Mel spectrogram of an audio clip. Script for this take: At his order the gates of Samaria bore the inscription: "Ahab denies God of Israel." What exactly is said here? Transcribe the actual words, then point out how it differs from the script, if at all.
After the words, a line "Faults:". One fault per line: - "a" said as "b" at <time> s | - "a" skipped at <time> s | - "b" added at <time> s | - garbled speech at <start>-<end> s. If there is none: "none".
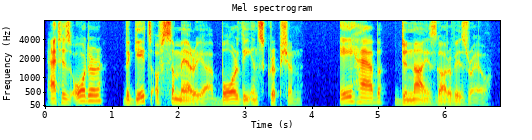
At his order the gates of Samaria bore the inscription: "Ahab denies God of Israel."
Faults:
none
